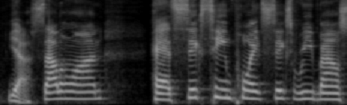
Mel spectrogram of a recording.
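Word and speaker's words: Salaün: Salawan. Yeah, Salawan had 16.6 had six rebounds, two assists, one steel.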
